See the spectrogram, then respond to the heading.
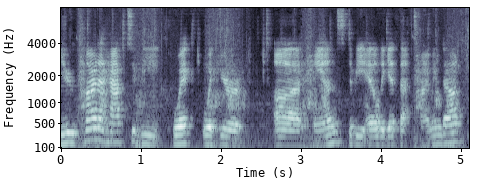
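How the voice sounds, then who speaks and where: Noticeable noise is audible in the background. Over it, a man talks with ordinary variation in pitch. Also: fairly high pitch for a man. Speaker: gaming streamer. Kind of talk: tutorial. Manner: fast; halting.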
